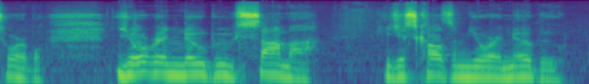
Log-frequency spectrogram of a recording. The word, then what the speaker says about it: Yorinobu-sama: He doesn't refer to Yorinobu as Yorinobu-sama. Sorry, bad, my pronunciation's horrible. Yorinobu-sama.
